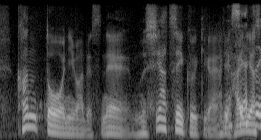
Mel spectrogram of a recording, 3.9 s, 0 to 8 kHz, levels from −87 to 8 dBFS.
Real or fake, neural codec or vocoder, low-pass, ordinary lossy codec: real; none; 7.2 kHz; none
